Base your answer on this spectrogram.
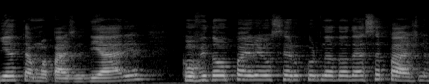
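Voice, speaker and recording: The speaker is a man. His intonation is lively. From Lisbon, Portugal (teen years in Rio de Janeiro). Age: 50s. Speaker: food critic. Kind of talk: interview. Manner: halting, many repetitions.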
